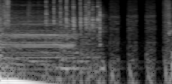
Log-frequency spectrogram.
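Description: Short electronic transition sting: a deep boom under a held synth chord with rapid high ticking, fading out about one and a half seconds in.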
